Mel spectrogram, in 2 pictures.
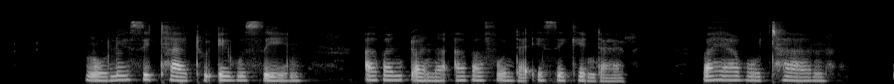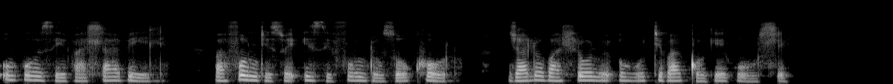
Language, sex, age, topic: North Ndebele, female, 36-49, education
